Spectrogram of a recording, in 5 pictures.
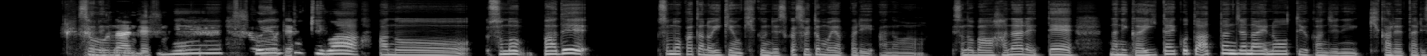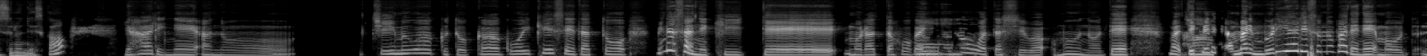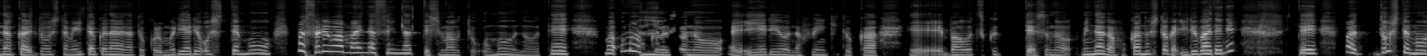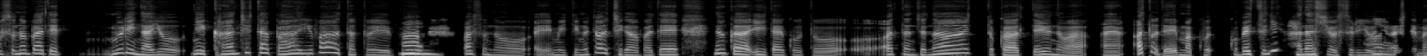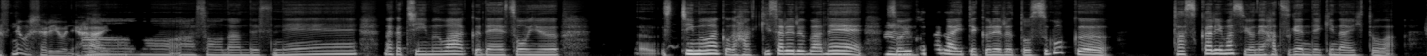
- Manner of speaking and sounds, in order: none
- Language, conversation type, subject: Japanese, podcast, 周りの目を気にしてしまうのはどんなときですか？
